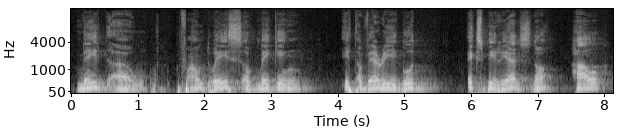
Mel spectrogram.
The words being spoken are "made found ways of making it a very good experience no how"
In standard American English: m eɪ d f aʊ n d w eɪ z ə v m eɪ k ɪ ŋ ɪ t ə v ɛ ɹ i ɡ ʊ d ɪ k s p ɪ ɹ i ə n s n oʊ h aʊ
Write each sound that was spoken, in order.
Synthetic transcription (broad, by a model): m eɪ d f aʊ n d w eɪ s ə v m eɪ k ɪ ŋ ɪ t ə v ɛ ɹ i ɡ ʊ d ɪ k s p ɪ ɹ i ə n s n oʊ h aʊ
